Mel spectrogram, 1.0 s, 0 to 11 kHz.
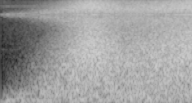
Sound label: NOISE; AKAI S6000 CD-ROM - Volume 1; SAMPLE WAVE MIXING 2; NOISE&SE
